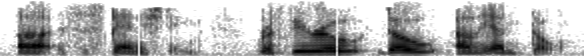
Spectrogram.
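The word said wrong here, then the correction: Rafeiro do Alentejo: Alentejo. A Refiero do Alentejo.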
